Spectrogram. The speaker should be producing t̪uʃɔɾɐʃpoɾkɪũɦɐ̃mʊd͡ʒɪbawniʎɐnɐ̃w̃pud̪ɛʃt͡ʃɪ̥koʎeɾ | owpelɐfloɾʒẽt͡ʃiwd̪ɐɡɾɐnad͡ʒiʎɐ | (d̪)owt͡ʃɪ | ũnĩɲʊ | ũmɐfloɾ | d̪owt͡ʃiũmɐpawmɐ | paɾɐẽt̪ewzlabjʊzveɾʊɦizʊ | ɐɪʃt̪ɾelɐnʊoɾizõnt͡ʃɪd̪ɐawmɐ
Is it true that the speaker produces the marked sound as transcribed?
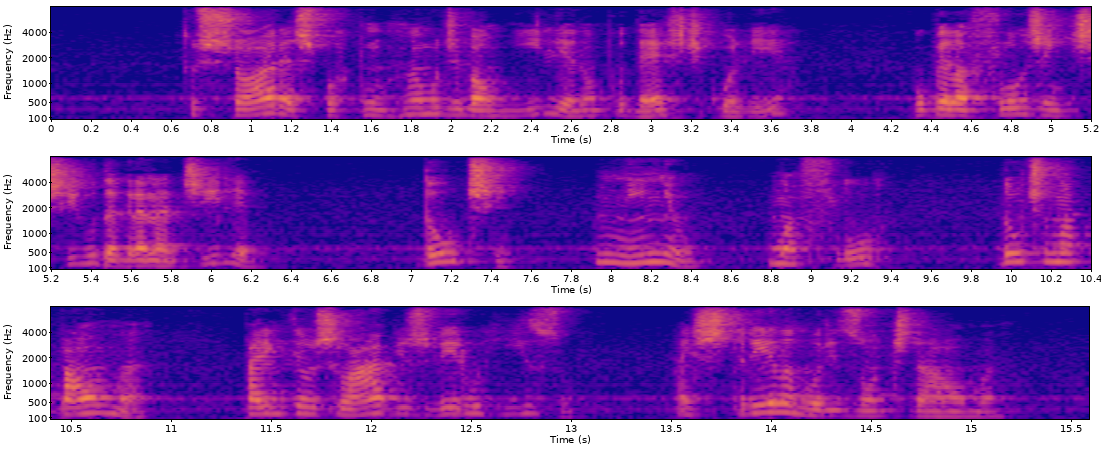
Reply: yes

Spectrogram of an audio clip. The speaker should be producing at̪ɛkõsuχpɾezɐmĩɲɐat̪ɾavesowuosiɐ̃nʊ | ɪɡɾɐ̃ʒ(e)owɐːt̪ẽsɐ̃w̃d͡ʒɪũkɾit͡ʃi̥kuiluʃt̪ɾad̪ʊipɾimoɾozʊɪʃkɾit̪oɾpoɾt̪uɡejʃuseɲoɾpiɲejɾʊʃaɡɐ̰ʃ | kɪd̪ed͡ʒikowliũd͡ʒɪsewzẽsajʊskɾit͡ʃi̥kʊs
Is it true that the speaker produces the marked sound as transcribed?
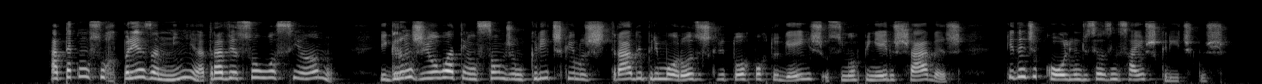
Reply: no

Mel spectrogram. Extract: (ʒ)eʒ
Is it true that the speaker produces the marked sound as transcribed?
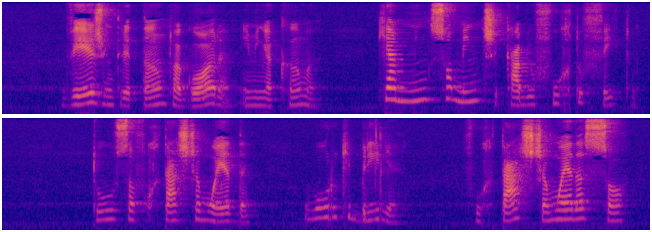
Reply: no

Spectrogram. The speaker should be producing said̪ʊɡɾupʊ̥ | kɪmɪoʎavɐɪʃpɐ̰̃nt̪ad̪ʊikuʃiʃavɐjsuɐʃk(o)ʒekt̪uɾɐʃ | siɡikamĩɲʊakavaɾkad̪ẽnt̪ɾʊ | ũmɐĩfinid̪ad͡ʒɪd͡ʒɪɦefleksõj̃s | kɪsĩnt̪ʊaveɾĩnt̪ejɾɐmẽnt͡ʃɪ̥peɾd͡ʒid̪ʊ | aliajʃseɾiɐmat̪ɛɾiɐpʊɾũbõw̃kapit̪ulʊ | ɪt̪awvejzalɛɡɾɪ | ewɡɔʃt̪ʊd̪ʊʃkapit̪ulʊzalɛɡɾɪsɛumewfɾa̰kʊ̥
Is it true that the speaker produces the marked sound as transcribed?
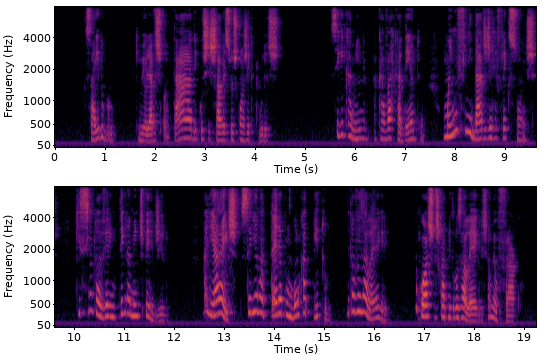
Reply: no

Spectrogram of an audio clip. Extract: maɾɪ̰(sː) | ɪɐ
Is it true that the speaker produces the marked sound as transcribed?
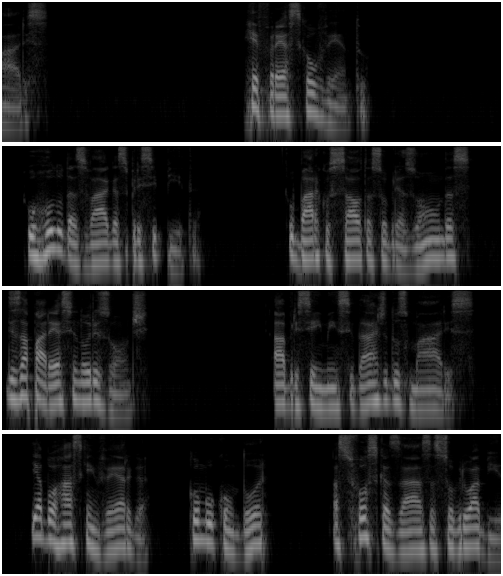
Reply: no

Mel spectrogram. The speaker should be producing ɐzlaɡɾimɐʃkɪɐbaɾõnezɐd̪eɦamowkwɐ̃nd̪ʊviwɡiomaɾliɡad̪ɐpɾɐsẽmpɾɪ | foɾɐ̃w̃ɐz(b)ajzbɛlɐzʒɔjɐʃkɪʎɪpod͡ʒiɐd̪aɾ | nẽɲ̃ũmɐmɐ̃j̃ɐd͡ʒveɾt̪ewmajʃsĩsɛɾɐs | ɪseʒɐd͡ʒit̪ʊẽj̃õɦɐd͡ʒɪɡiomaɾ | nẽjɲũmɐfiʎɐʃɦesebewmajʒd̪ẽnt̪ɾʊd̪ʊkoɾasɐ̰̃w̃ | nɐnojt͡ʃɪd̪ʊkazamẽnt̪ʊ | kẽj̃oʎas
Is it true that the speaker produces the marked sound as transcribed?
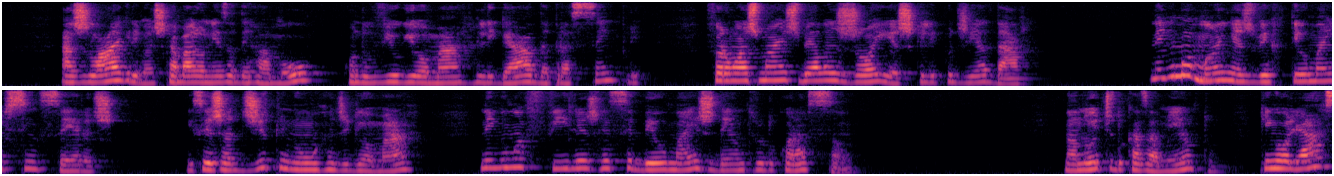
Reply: no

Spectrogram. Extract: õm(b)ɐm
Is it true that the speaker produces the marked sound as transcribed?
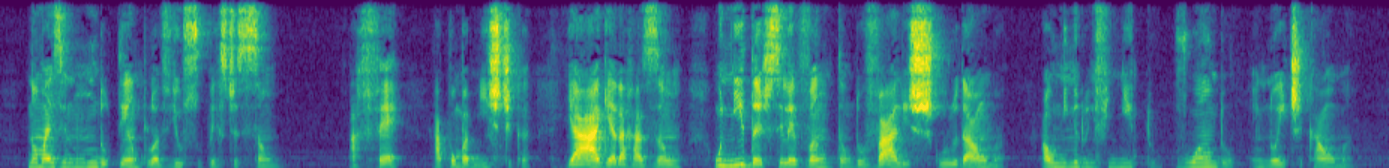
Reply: yes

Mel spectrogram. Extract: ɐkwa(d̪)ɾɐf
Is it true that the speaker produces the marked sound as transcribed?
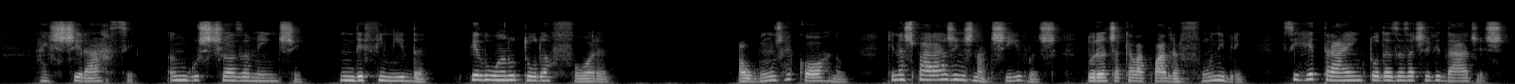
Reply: yes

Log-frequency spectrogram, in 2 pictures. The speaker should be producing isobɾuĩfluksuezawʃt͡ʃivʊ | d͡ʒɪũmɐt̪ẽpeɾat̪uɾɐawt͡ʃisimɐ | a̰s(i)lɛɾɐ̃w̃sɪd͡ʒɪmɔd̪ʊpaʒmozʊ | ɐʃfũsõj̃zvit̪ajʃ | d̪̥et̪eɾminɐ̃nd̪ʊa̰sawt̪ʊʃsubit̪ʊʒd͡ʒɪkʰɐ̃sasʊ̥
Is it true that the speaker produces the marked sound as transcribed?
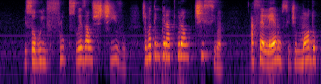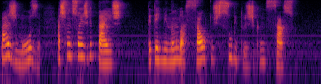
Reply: no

